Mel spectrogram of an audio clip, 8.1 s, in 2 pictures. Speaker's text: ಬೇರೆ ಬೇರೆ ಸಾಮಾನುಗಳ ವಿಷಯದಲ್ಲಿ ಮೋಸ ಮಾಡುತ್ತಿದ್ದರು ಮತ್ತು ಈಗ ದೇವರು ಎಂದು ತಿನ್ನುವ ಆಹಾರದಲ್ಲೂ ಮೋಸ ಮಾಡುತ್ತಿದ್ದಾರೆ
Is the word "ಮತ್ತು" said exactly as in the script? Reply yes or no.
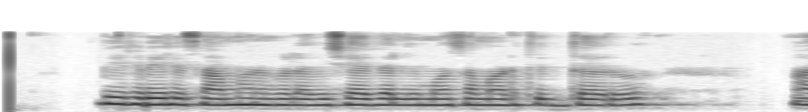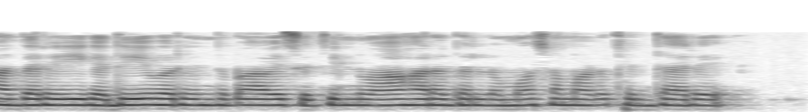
no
